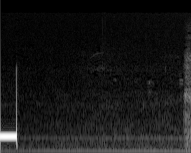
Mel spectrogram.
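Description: A telephone busy signal sounds on a failed listener call-in: a loud, short, mid-pitched tone burst, then a faint steady tone lingering, ending with a brief noisy burst.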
